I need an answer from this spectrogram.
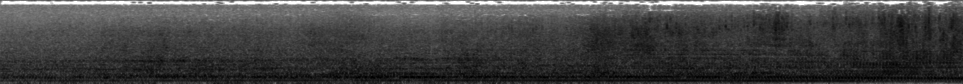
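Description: A motor droning at a steady pitch, slowly growing louder.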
